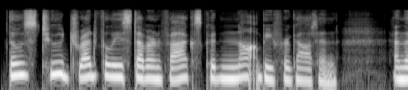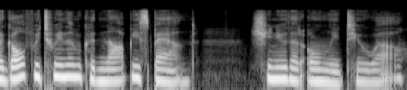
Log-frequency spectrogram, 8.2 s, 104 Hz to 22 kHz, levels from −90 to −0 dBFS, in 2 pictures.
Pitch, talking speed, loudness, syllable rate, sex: 205 Hz, 175 wpm, -16 LUFS, 4.8 syllables/s, female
